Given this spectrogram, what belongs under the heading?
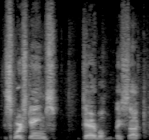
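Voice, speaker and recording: A man in his fifties co-hosting a reselling show, talking quickly in a rambling, joking, casual way. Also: medium pitch, gravelly, a bit bright, a little hiss or hum. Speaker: reseller co-host. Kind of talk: casual chat.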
